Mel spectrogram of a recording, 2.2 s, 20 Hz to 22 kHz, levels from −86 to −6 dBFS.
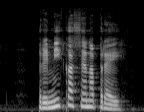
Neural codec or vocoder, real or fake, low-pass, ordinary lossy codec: none; real; 19.8 kHz; none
